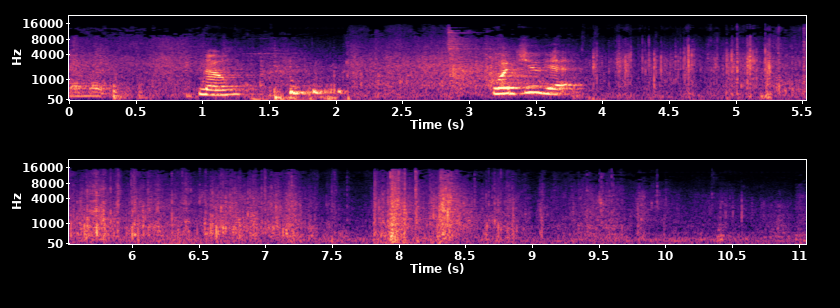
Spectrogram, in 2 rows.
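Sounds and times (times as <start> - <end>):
paper wrapper crinkling: 2.1 - 11.0.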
